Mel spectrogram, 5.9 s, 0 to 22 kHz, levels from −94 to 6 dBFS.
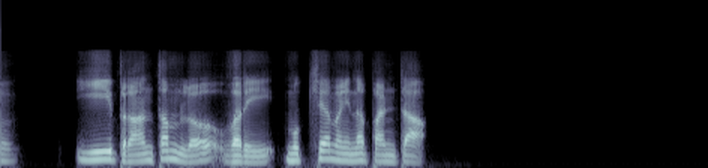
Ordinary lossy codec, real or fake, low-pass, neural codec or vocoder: none; fake; 7.2 kHz; codec, 16 kHz, about 1 kbps, DyCAST, with the encoder's durations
